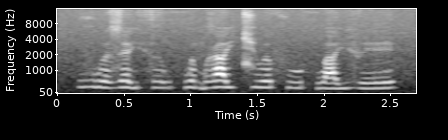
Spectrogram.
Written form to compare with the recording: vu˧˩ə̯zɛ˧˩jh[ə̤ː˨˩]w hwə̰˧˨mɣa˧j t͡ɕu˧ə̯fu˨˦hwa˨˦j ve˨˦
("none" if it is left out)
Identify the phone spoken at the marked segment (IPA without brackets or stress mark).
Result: ə̤ː˨˩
